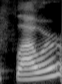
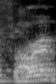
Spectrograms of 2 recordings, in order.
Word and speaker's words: Floower: does it have a special pronunciation it has two o's yeah uh we tend to call it flower but it sounds more like flavor but the flower is more like kind of french that way um anyway so great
